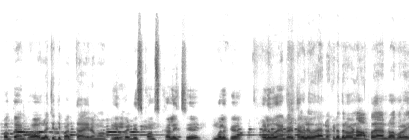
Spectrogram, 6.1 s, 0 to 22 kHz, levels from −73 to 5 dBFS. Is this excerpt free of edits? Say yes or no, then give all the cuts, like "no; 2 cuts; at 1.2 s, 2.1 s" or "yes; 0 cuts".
yes; 0 cuts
